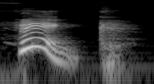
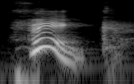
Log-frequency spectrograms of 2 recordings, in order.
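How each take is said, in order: The two takes are said the same way.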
